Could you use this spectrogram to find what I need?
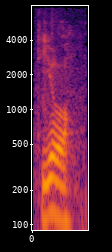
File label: uncle, chamacoco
